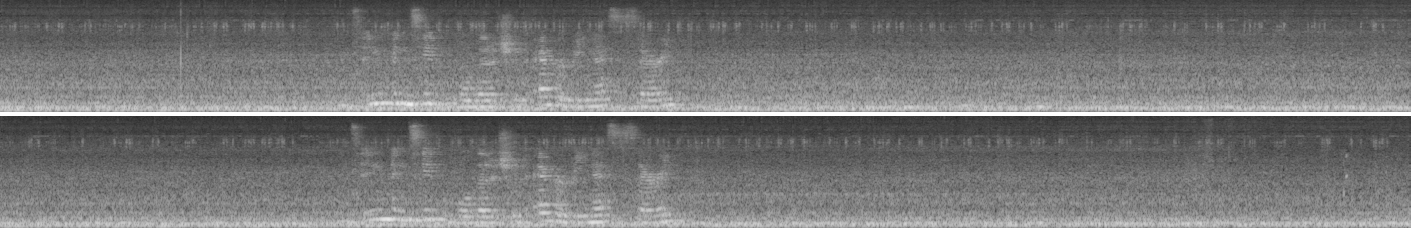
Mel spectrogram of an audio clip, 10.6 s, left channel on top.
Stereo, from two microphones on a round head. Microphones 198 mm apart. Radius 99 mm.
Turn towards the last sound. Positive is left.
turn(degrees=-55)  # may be behind; listen again after turning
